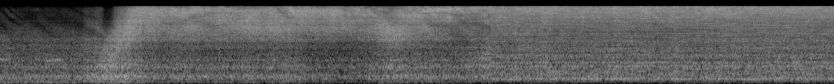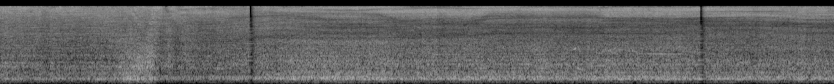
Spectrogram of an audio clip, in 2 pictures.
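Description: A gas torch roars steadily.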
